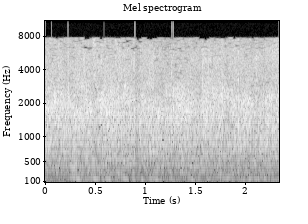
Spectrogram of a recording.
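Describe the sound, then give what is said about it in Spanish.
Loud audience applause for two people asked to stand up in the crowd at a show, a dense, unbroken clatter of clapping at a constant level throughout, with no voices over it. “Vamos a aplaudirlos.”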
